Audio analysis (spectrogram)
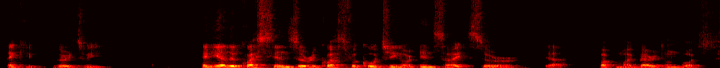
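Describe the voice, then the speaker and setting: Man, baritone, low pitch, calm, encouraging, webinar co-host, video call. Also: normal speed. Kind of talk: casual webinar chat.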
